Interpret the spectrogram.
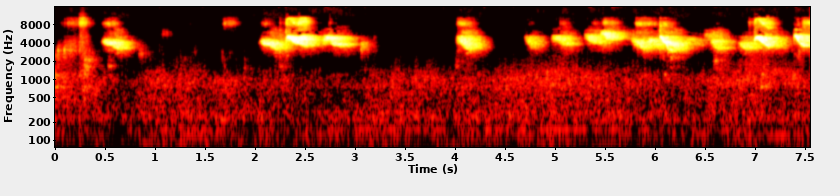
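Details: Oriental white-eye (mata puteh) singing in tiong aw style after sleeping late the previous night, recorded 25 January 2022: bursts of high, sweet chirping twitters, short groups separated by pauses, over a low background hum.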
